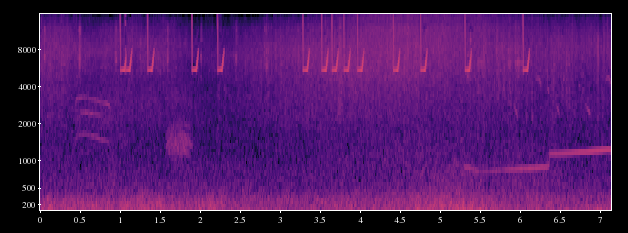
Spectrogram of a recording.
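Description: Short electronic ticks sound as a map cursor moves.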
